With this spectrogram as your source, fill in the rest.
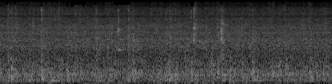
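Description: Rain falling steadily outdoors, a dense continuous hiss of drops hitting surfaces with a few louder pattering spots, moderately loud throughout.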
